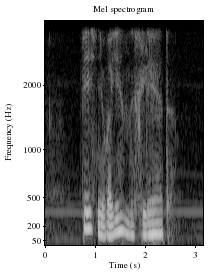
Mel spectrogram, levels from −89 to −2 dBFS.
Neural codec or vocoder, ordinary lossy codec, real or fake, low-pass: none; none; real; 3.6 kHz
